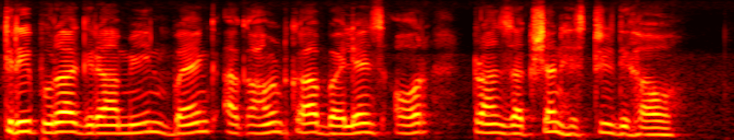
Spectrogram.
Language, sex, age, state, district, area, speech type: Urdu, male, 18-30, Uttar Pradesh, Shahjahanpur, urban, read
